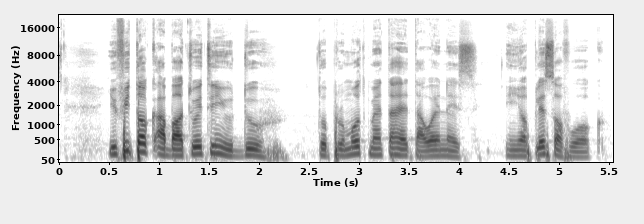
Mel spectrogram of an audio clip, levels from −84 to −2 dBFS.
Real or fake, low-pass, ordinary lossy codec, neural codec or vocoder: real; none; none; none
